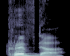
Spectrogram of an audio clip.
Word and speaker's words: Krivda: an incredible book called krevda she taught me how to say it it's the book is krivda the god tricks against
